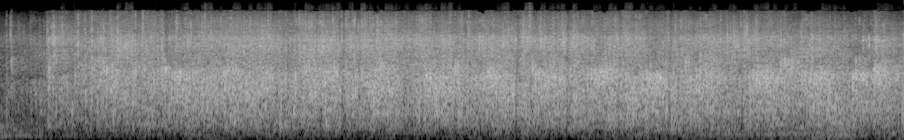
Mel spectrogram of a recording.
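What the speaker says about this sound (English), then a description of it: "Can we also give a round of applause to our main sponsor?" A dense crowd applauds a main sponsor, Singer Sri Lanka PLC, at a girls' final awards ceremony. The clapping is loud, steady and unbroken from start to finish, with no voices over it.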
